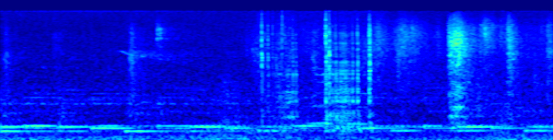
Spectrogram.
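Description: Background music: a slow, repeating figure of low held notes. About two and a half seconds in, a short creak sounds over it, fitting a wooden door being opened.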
